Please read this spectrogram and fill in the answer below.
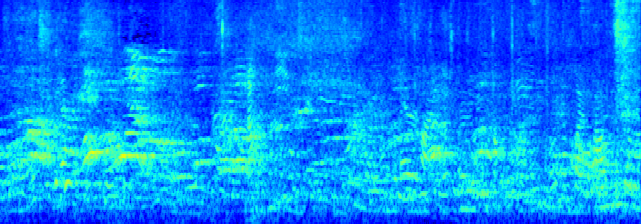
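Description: Many young children chattering and calling out at once, their voices overlapping in a large hall.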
